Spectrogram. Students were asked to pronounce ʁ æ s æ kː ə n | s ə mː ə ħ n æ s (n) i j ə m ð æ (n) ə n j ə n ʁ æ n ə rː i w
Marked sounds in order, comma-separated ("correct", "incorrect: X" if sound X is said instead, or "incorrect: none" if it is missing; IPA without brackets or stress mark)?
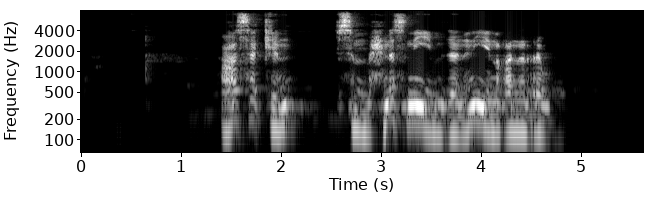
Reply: correct, correct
